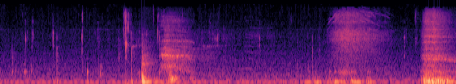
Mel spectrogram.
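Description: Quiet sips from a drink, a few wet slurping and swallowing sounds spread over several seconds, with breathy exhales between them and no talking.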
